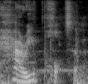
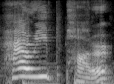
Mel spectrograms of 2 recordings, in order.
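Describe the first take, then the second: First: It is said in a British accent. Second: It is said in a non-British accent.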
